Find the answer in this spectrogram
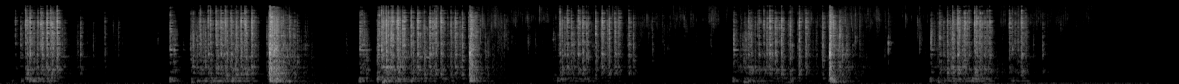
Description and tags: A manual water pump. Recorded West Lafayette Indiana.
water, pumping-water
